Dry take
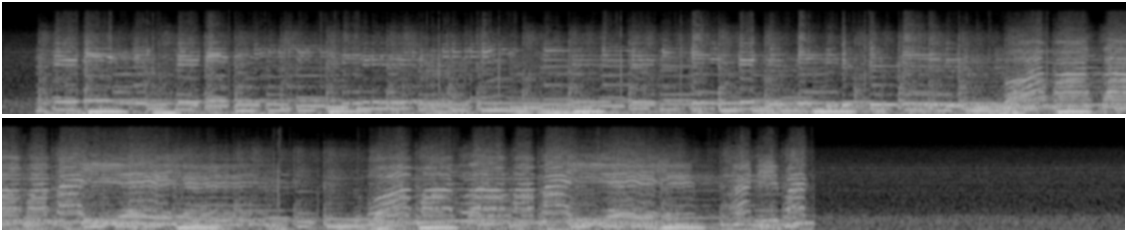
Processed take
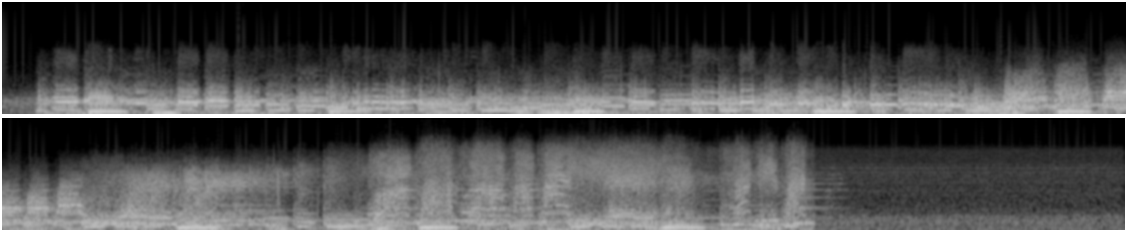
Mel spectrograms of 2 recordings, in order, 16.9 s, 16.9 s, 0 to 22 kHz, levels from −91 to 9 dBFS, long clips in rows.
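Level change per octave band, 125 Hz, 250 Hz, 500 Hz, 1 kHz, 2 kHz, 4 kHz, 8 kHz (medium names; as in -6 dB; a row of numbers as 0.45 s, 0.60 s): +3.5 dB, +5.5 dB, +7.5 dB, +5.5 dB, +0.5 dB, -3.5 dB, +1.0 dB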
